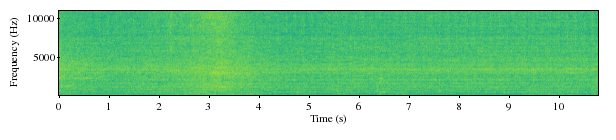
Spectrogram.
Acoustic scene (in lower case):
street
